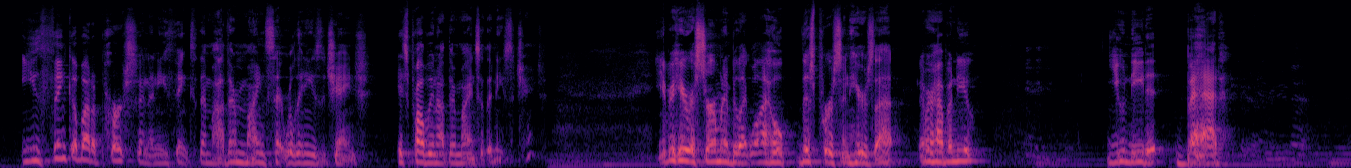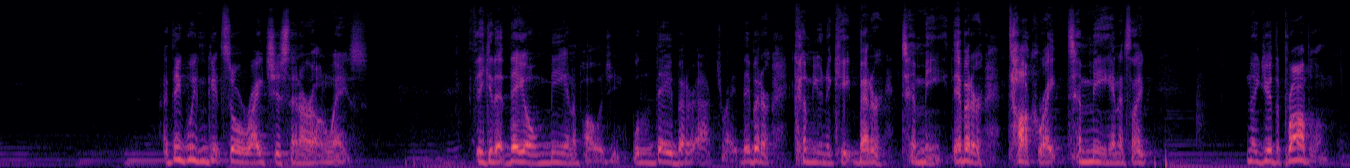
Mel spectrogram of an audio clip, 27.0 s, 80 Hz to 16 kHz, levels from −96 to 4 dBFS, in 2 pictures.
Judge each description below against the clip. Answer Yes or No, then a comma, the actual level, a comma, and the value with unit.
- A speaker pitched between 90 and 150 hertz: No, high, 210 Hz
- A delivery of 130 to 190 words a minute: No, fast, 205 wpm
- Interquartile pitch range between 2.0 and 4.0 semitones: Yes, average, 3.6 semitones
